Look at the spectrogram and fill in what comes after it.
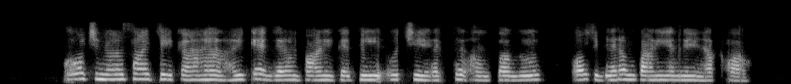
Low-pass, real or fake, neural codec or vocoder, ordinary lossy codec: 7.2 kHz; fake; codec, 16 kHz, 1 kbps, FreqCodec, smaller model; Opus, 16 kbps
